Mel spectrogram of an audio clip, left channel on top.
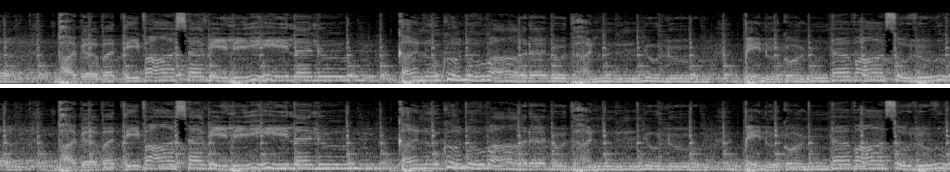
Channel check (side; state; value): both; normal; correlation 0.68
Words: భగవతి వాసవి లీలలు కనుగొను వారలు ధన్యులు పెనుగొండవాసులు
